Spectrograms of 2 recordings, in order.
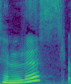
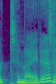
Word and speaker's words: tinnitus: Do you ever see people with tinnitus or tinnitus? – Tinnitus. – It could be pronounced either way.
